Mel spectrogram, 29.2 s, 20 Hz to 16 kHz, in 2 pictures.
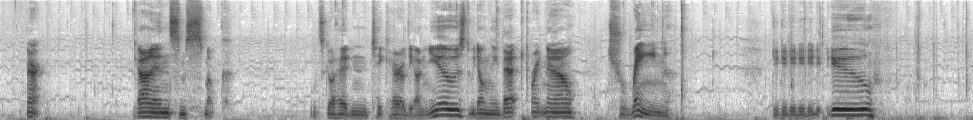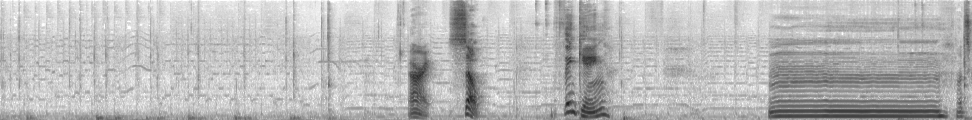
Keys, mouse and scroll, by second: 5.2 click, 6.8 right click, 7.8 KP_Decimal, 8.6-9.2 scroll down 12, 10.1 KP_0, 11.7 shift+`, 28.5 shift+right click.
